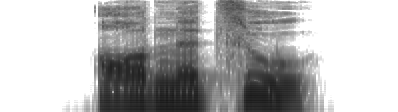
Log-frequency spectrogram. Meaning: inflection of zuordnen: 1. first-person singular present 2. first/third-person singular subjunctive I 3. singular imperative
- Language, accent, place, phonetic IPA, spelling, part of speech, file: German, Germany, Berlin, [ˌɔʁdnə ˈt͡suː], ordne zu, verb, De-ordne zu.ogg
